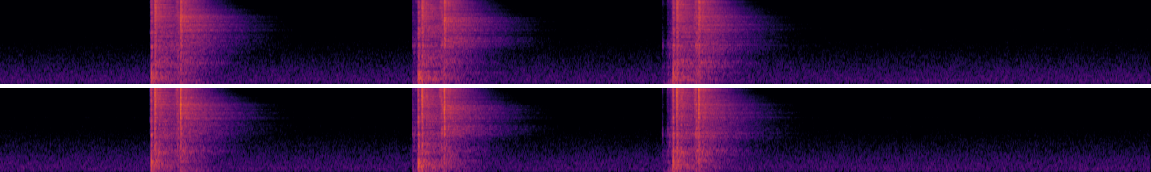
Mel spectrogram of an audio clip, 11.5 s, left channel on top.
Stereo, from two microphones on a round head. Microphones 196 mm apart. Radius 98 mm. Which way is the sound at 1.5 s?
20° right (ahead or behind).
